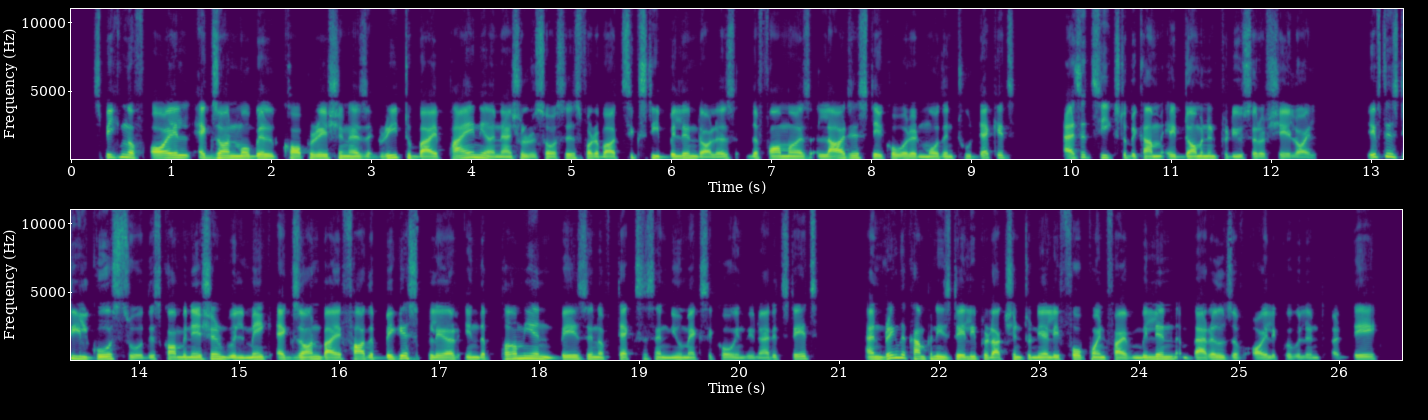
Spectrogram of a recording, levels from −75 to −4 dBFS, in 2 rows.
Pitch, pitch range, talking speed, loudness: 130 Hz, 120-145 Hz, 180 wpm, -18 LUFS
